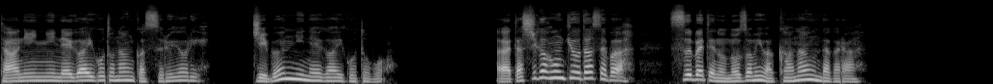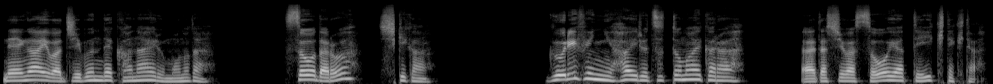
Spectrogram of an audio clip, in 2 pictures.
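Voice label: tanabata, Japanese; 人物：少女前线:柯尔特沃克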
